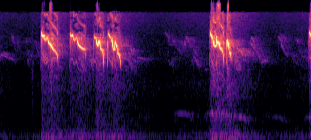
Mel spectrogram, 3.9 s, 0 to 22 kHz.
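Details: High, thin chirping from a young white-eye in 2021: four quick descending notes, a pause, then another short burst of sharp twitters.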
